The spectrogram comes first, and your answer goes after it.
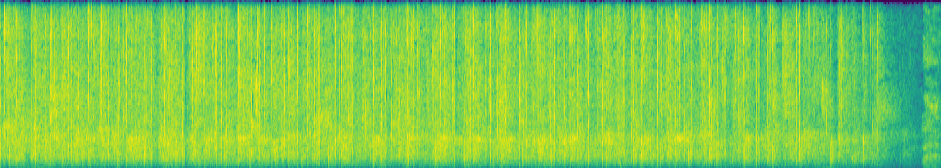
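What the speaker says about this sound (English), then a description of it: "Please join me in a round of applause." Applause at a public board of trustees meeting after a resolution passes, steady moderate clapping from a room of people lasting around nine seconds and fading at the end.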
